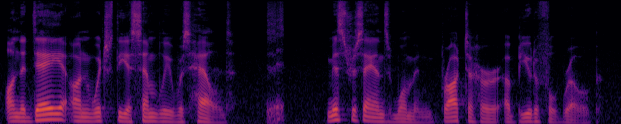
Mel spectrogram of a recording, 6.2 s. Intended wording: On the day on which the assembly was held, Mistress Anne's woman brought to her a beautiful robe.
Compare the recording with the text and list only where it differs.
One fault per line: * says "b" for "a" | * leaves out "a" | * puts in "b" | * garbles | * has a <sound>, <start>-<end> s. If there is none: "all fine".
* has a laugh, 2.7-2.9 s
